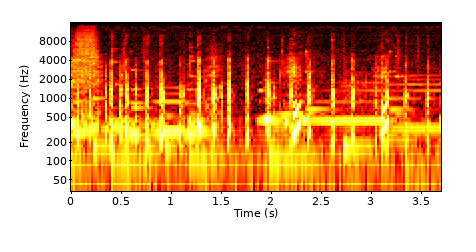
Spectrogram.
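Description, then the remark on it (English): Hens, including a spangled hen, cluck and chatter in a busy hen yard, with short repeated clucks and a few rising calls overlapping one another, moderately loud with no one speaking. “This one is, this is a spangled hen, but see how she's packed, you know.”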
